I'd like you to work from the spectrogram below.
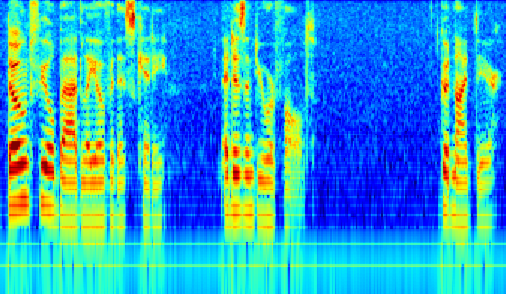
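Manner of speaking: a hint of a low, earnest young suitor; lightly voiced Jack. A narrator's reading. Young man proposing to Kitty, lightly voiced earnest.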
